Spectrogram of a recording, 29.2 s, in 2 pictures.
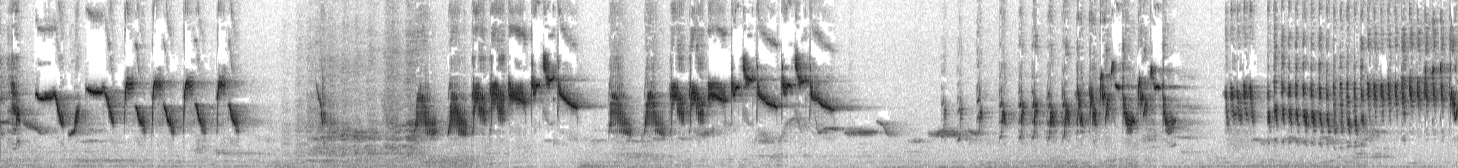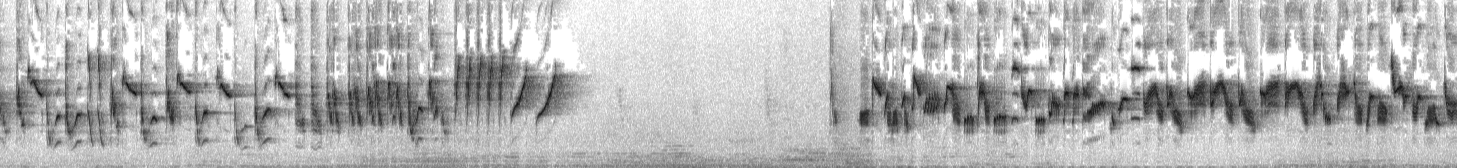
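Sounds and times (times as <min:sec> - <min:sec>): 
bird song: 0:00.0 - 0:29.1.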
